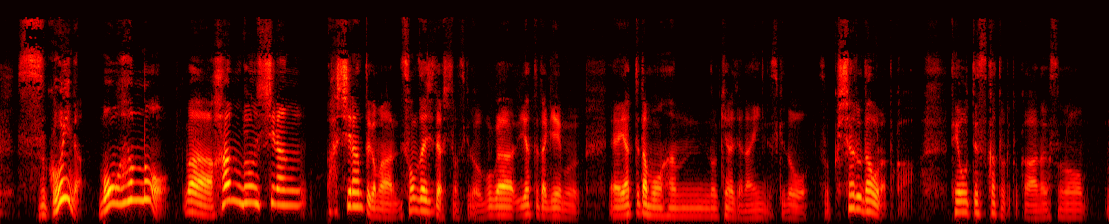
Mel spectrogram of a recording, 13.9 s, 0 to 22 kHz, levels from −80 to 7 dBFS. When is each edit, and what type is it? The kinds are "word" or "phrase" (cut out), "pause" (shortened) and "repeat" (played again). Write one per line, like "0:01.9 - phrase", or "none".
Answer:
0:01.1 - pause
0:02.2 - pause
0:07.6 - pause
0:10.2 - pause
0:11.8 - pause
